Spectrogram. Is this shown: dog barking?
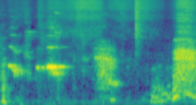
yes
